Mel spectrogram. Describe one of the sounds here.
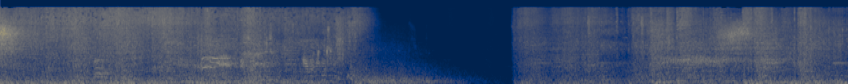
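A flamethrower roars with a steady rushing blast.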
